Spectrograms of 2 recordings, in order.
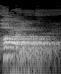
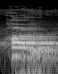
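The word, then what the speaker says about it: οἱ: Hurry. Hurry. You pronounce the rough breathing from your throat. Hurry.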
